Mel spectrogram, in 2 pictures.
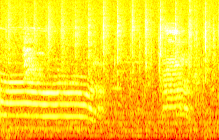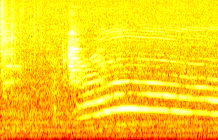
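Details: Older dog howling back at the younger dog's cry, in a home where a Yorkshire terrier and a Maltese live together. Tonal, harmonic wails: one slides downward near the first second, then a long rising howl levels off, with short yelps between.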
